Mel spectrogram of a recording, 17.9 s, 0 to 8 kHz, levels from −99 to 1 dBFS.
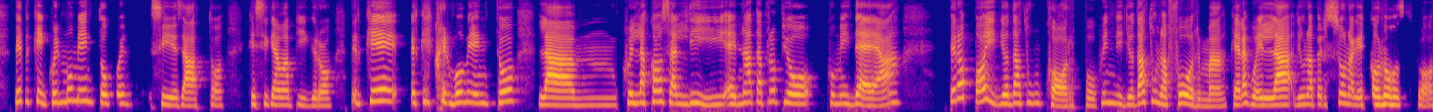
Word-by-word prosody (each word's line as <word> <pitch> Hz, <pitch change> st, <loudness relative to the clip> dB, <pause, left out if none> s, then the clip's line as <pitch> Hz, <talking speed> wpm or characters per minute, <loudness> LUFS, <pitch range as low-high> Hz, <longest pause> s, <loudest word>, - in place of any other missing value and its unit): perché 290 Hz, 0 st, -2 dB
in 250 Hz, -, -3 dB
quel 265 Hz, +4 st, -1 dB
momento, 295 Hz, -4 st, -1 dB
que 240 Hz, -1 st, -3 dB, 0.2 s
Sì, 210 Hz, -3 st, -2 dB
esatto, 180 Hz, +1 st, -2 dB, 0.3 s
che 215 Hz, -, -4 dB
si 220 Hz, +2 st, -4 dB
chiama 200 Hz, -3 st, 0 dB
"Pigro," 185 Hz, -2 st, -6 dB, 0.2 s
perché 295 Hz, +4 st, +2 dB
perché 265 Hz, +2 st, -3 dB
quel 275 Hz, -1 st, 0 dB
momento 260 Hz, +3 st, 0 dB, 0.2 s
la 200 Hz, -2 st, +7 dB
mhmm, 195 Hz, +1 st, -13 dB
quella 255 Hz, 0 st, +1 dB
cosa 290 Hz, -1 st, 0 dB
lì 225 Hz, -3 st, -4 dB
è 225 Hz, 0 st, 0 dB
nata 265 Hz, +4 st, -2 dB
proprio 260 Hz, -5 st, 0 dB
come 235 Hz, -2 st, -6 dB
idea, 200 Hz, +1 st, +3 dB, 0.6 s
però 385 Hz, +6 st, 0 dB
poi 285 Hz, -2 st, +2 dB
gli 230 Hz, +3 st, +1 dB
ho 235 Hz, -, +4 dB
dato 250 Hz, +1 st, -2 dB
un 250 Hz, -1 st, -10 dB
corpo, 175 Hz, -, -2 dB
quindi 255 Hz, +4 st, -6 dB
gli 210 Hz, 0 st, -3 dB
ho -, -, -1 dB
dato 250 Hz, +6 st, +2 dB
una 225 Hz, -7 st, 0 dB
forma, 180 Hz, -7 st, +1 dB
che 215 Hz, -, -7 dB
era 245 Hz, +5 st, +3 dB
quella 200 Hz, 0 st, +5 dB
di 205 Hz, -, -9 dB
una 215 Hz, +1 st, -1 dB
persona 220 Hz, +2 st, -3 dB
che 200 Hz, 0 st, -4 dB
conosco. 210 Hz, -2 st, 0 dB
230 Hz, 155 wpm, -20 LUFS, 200-265 Hz, 0.6 s, la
